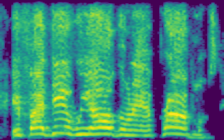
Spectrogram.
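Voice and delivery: high, loud warning shout; half-joking loud threat. Real, not acted. Warning about flashing drivers.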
